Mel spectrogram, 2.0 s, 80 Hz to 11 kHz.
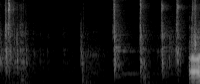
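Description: Keys of a Corsair K70 mechanical keyboard with clicky Cherry MX Blue switches pressed about half a dozen times in uneven succession, each a sharp click. A rubber 40A-R O-ring has just been fitted under the S keycap to cushion bottoming out, giving a smoother, less metallic sound.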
